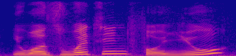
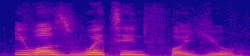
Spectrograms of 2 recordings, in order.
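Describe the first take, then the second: First: The voice rises at the end. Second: The voice falls at the end.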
